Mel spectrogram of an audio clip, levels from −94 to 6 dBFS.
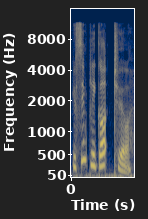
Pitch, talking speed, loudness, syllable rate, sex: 235 Hz, 190 wpm, -18 LUFS, 5.7 syllables/s, female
